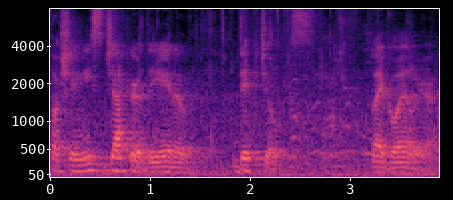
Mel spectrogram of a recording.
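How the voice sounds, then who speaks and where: A man speaks with an Irish accent and ordinary pitch variation. Noticeable background noise runs under the recording. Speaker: spoken word poet. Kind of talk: poetry reading.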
